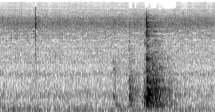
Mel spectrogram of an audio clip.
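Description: Potatoes sizzle in a hot pan for a ridge gourd and potato curry as turmeric powder goes in, a constant close frying hiss with a louder sputtering burst partway through.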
